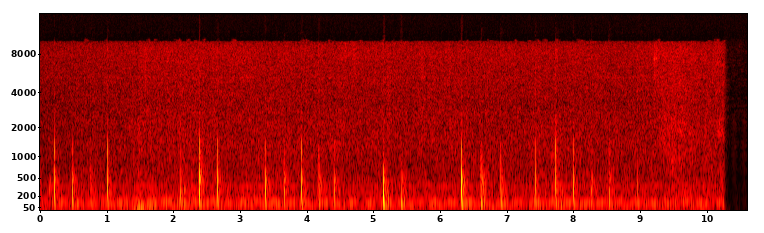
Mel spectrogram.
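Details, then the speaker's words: Percussion of the right anterior chest in a healthy supine patient: sharp finger taps moving downward, resonant over lung turning dull over liver, marking the level of the right diaphragm. "If you want to check the level of the right diaphragm anteriorly, percuss from resonant lung downward to liver dullness."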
